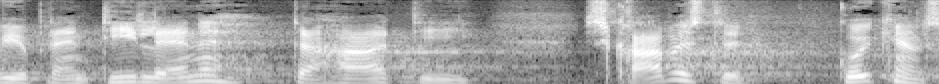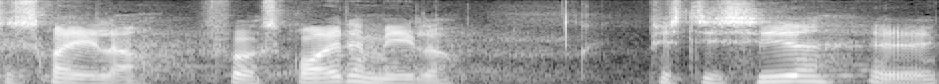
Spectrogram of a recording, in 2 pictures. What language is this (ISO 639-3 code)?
dan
